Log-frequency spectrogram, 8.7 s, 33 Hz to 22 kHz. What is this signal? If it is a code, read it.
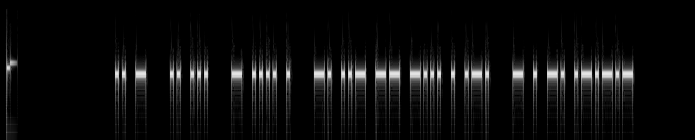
Morse code, heard as a keyed tone, about 27 wpm, 700 Hz. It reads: IT IS THE NUMBER TEN.
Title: Sentences from Top 1000 Words - Review Part 2 - 28wpm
